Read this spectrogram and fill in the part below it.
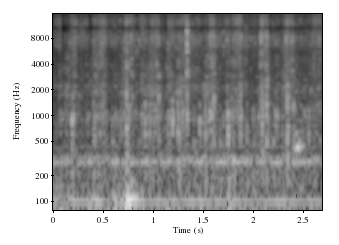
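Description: Butter and icing sugar being mixed in a bowl, a soft, steady whirring and scraping churn with small irregular knocks, fairly quiet and close.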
